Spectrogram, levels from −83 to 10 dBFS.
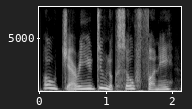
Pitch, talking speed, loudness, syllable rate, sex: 250 Hz, 195 wpm, -17 LUFS, 4.9 syllables/s, female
